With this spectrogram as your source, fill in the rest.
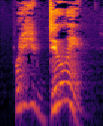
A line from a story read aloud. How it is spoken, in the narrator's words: she screamed frantically, trying to get up from underneath me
